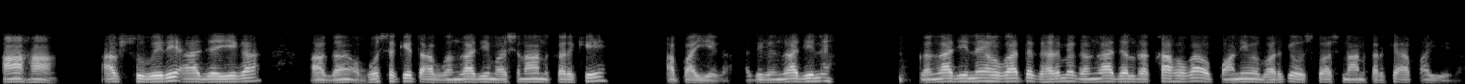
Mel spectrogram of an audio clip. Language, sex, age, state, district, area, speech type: Hindi, male, 30-45, Bihar, Begusarai, urban, conversation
